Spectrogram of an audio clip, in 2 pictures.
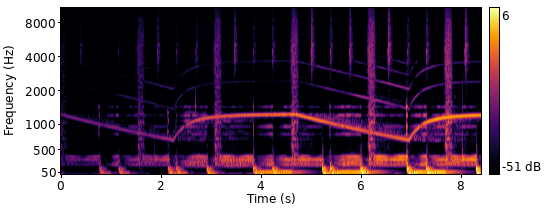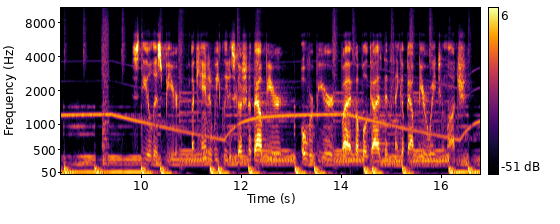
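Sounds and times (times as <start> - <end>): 
police siren wailing: 0.0 - 16.7
pounding rhythmic beat: 0.0 - 16.7
speech: 9.9 - 16.6.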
